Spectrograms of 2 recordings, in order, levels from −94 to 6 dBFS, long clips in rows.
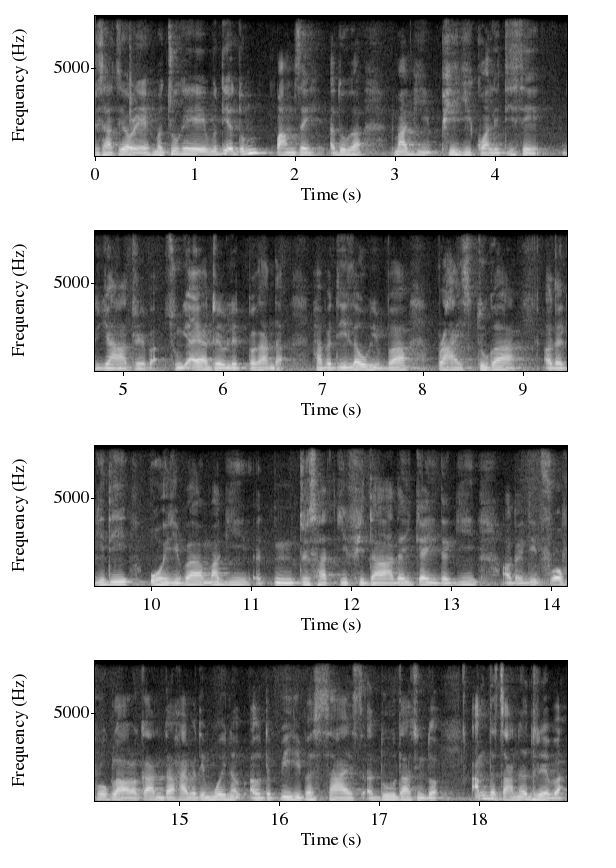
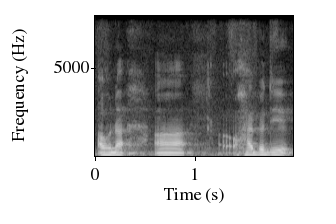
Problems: none marked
